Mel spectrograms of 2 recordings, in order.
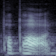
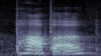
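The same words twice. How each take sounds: First: It is said with a British pronunciation. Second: It is said with a non-British pronunciation. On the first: The speaker calls it right. "the British version of papa. Just like papa" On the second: The speaker calls it wrong. "not papa"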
